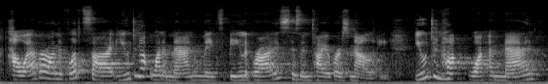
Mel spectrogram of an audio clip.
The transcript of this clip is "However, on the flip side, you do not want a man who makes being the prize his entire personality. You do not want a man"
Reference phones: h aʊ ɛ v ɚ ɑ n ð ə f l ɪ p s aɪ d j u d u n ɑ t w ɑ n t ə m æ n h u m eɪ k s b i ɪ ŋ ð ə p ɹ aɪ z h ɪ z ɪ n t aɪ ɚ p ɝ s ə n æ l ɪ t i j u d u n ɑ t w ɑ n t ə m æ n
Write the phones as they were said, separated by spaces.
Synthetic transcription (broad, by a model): h aʊ ɛ v ɚ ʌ n ð ə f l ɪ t s aɪ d j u d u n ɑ t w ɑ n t ə m æ n h u m eɪ k s b i ɪ ŋ ð ə p ɹ aɪ z h ɪ z ɪ n t aɪ ɚ p ɝ s ə n æ l ɪ t i j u d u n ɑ t w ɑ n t ə m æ n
